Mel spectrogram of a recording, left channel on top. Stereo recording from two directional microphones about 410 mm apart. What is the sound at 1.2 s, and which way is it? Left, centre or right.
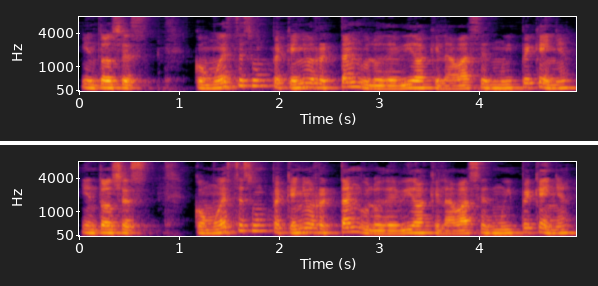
Speech, centre.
